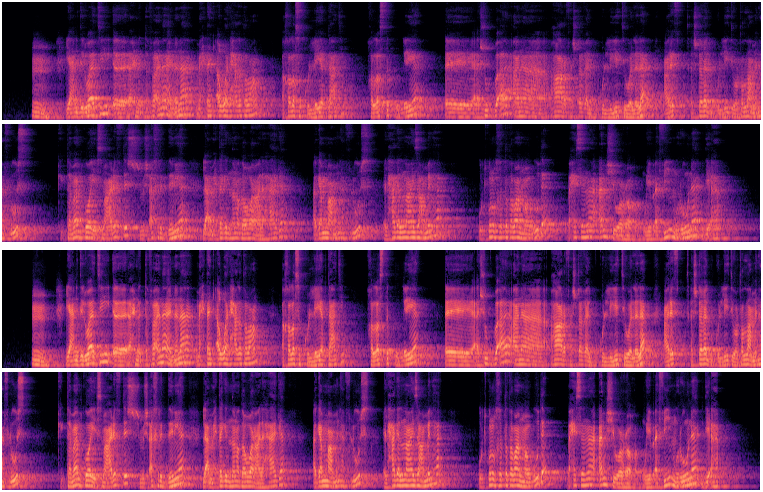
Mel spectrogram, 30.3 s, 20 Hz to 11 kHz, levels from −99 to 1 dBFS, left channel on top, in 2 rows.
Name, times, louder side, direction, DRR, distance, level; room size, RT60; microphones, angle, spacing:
voice 1, 0.6-5.1 5.6-6.9 7.3-8.4 8.9-13.5 13.8-15.6 16.3-20.9 21.4-22.5 22.8-24.0 24.7-26.1 26.5-29.5, right 4 dB, 45° right, 11 dB, 0.3 m, -23 dB
9.5 x 4.9 x 2.6 m, 1.5 s
head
